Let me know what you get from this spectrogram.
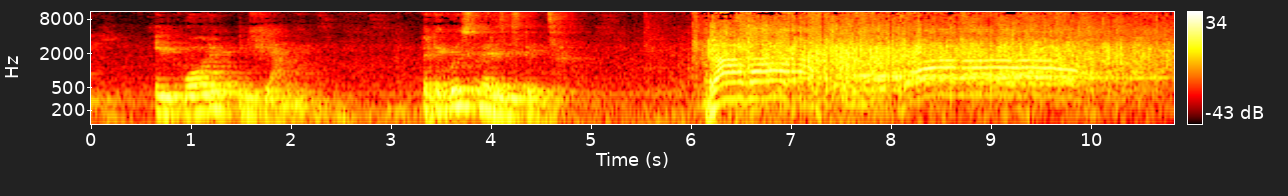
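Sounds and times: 
speech: 0.6s - 2.2s, 3.3s - 4.8s
standing ovation from artists and journalists in the Sala delle Colonne: 6.0s - 10.8s.

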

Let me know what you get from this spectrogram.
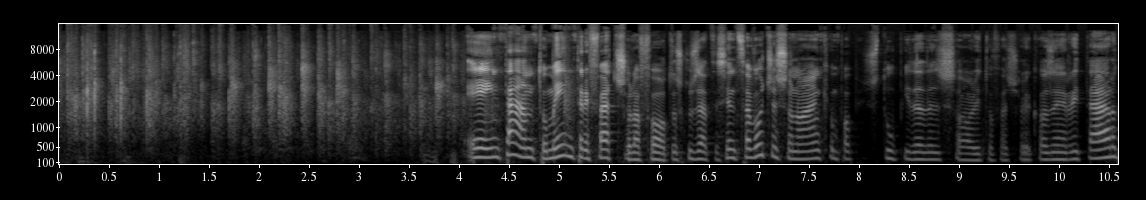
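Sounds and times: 
audience applause: 0.0s - 5.2s
speech: 3.7s - 10.5s.

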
